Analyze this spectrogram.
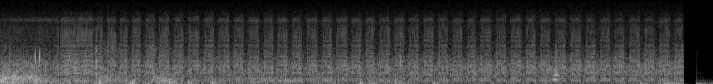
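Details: A male Calliope Hummingbird, gorget spread, hovers in front of a female in a courtship shuttle display; his pulsed wingbeats make a rapid buzz, three or four bursts a second with brief gaps, over steady hiss.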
